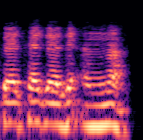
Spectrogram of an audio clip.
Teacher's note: ग आवाज कहाँ से आ रही है? कंठ से। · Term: कंठव्य व्यंजन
